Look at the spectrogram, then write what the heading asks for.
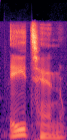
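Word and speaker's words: A'TIN: When the fandom name Ain was officially announced in November 2019, it carried meaning beyond branding. Pronounced like 18, it symbolized that fans come before SB19 because 18 comes before 19.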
